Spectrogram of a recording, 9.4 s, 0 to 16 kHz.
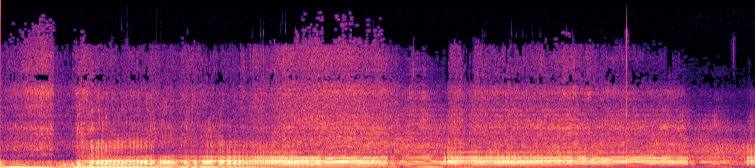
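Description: Mazda MX-5 (NB) four-cylinder engine revving up and down, then accelerating hard through the gears as the car drives off, its pitch climbing steadily and dropping sharply at upshifts about five seconds in and near the end.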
